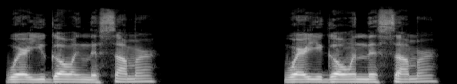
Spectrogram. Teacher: Where ya, which is you, going, dropping the G.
